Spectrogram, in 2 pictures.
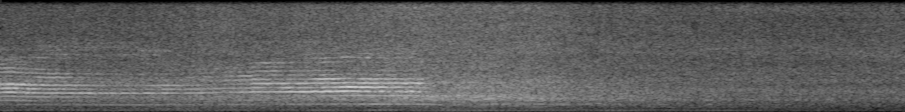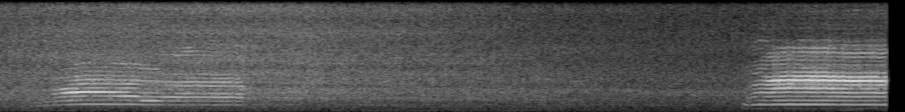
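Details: Tabby cat, apparently a stray that knows the person, meowing for food: a long meow, then two shorter, rising meows spaced about three seconds apart, over low background rumble.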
